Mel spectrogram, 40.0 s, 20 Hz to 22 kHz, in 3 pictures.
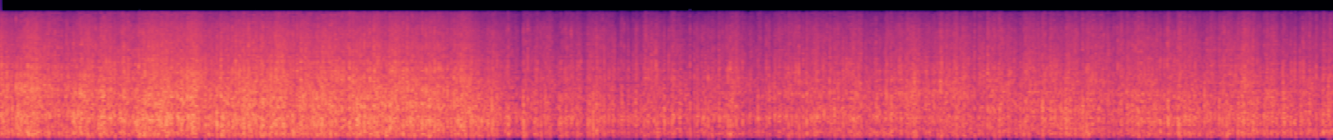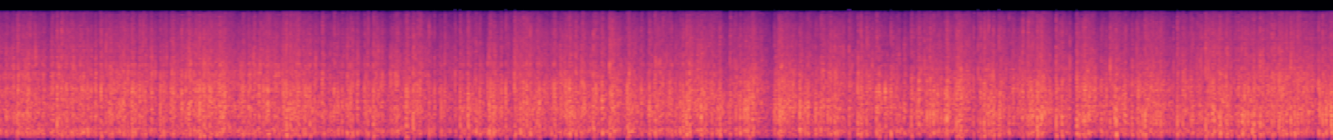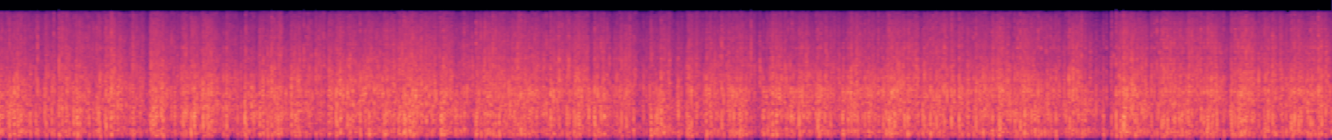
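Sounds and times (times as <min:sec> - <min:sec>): firecrackers banging rapidly: 0:00.0 - 0:26.4.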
